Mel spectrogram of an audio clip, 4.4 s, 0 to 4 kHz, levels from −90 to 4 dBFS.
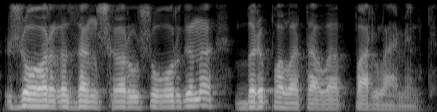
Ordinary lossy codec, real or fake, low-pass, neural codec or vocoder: none; real; 3.6 kHz; none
